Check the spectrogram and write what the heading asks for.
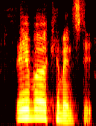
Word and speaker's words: Kaminsky: Ava Karminsky? Am I saying her name right? – Ava Kaminsky. – Kaminsky. – Okay. I don't think there's R. – No, there is no R.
